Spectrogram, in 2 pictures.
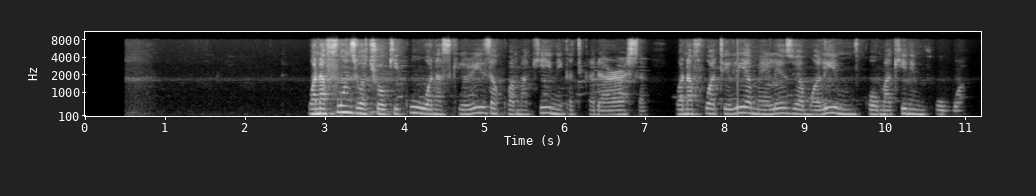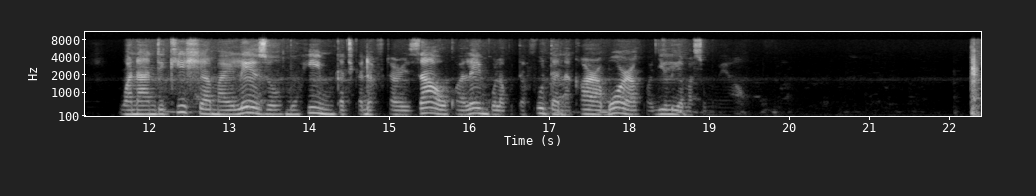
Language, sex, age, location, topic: Swahili, female, 18-24, Dar es Salaam, education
